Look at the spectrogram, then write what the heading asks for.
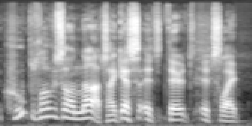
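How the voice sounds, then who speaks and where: Radio host, a man with a smooth voice, curious and conversational, close-miked in a dead room. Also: fairly high pitch, big pitch swings, moderate pace, no room sound. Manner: curious, conversational, wordy questions. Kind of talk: radio interview. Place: radio studio. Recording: dry studio sound.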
